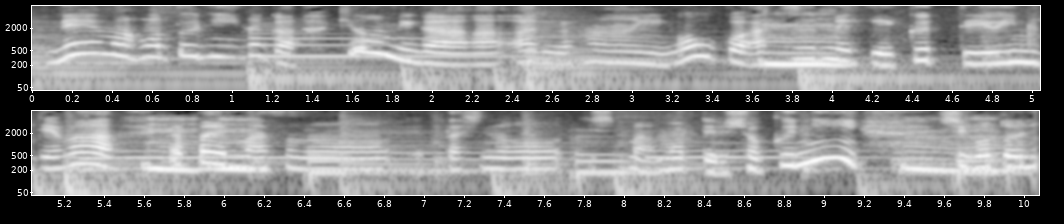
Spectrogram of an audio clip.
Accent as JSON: {"language": "Japanese", "region": "Tokyo", "country": "Japan", "tie": "born or raised there", "said": "要はずっと私東京生まれで東京育ちで、何もそこに対して疑問も感じていなかったのね"}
